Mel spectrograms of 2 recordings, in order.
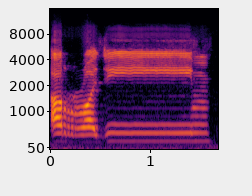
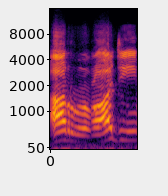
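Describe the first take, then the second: First: The voice stays smooth and level on 'ra'. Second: The voice jerks sharply upward on 'ra'. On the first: The speaker calls it right. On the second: The speaker calls it wrong.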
